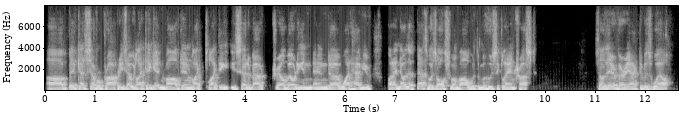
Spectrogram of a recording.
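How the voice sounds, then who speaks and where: A man's voice: medium pitch, steady tone, normal speed. Casual man on a muffled call. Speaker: club member. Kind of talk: casual remarks on a video call. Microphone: video call. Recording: muffled video call audio.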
